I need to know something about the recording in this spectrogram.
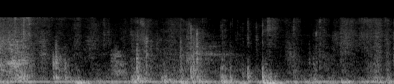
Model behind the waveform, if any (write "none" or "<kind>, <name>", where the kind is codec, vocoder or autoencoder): none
